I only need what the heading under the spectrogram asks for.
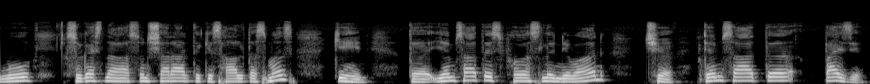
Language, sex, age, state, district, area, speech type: Kashmiri, male, 30-45, Jammu and Kashmir, Budgam, rural, spontaneous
